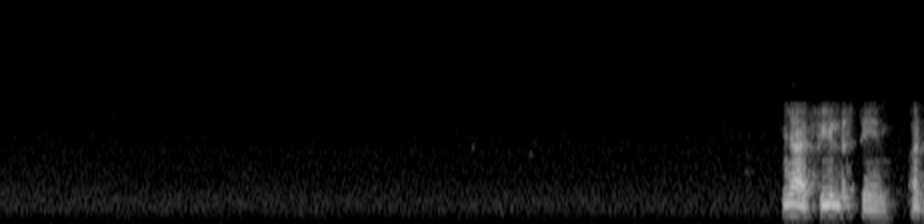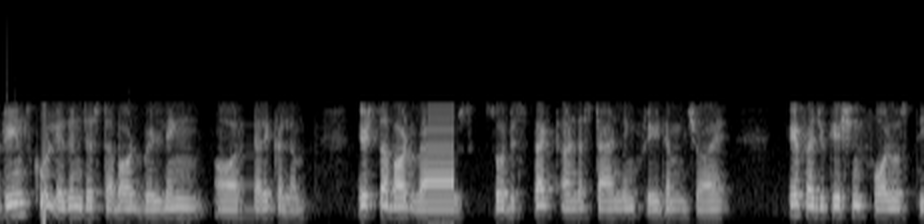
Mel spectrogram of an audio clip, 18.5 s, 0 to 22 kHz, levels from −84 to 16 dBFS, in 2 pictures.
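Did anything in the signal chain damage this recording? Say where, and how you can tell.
Yes, at the network stage: packet loss with the last packet repeated. It hits just before "isn't just about building" at 9.66 to 9.69 s (30 ms), after "just about building or" at 11.7 to 11.78 s (80 ms), and after "it's about" at 13.52 to 13.78 s (260 ms). Each gap is filled with a looping copy of the previous packet. The 13.52 s run buzzes robotically at about 100 Hz, which fits 10 ms packets. Silence or a fade would mark a dropout or concealment instead.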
